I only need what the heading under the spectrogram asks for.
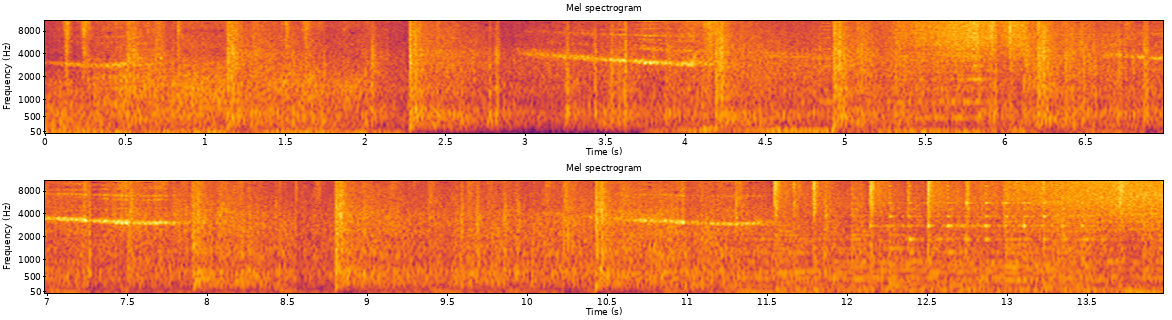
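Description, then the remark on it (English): Fireworks going off for Diwali in a rapid barrage of sharp bangs and crackles, with whistling rockets rising and dense popping throughout, loud and continuous with no voices. “It's Diwali! So let's have a celebration!”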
